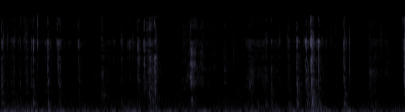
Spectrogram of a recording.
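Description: A box cutter blade carves layered flakes off a solid yellow bar of soap held in the hand. The result is a quick run of dry, crisp scraping and crackling strokes with a bright, hissy edge. A few sharper, louder cuts come near the end, with almost no low rumble underneath.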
